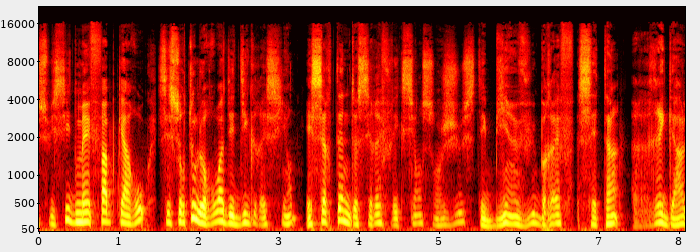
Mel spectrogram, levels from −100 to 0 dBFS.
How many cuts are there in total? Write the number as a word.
two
